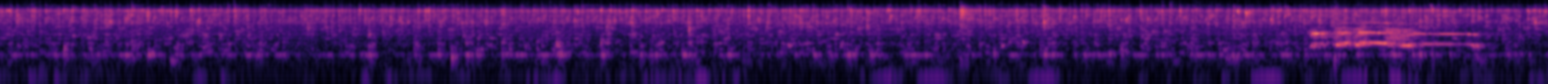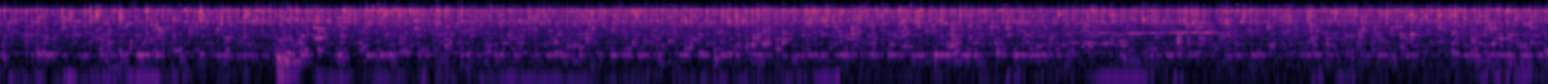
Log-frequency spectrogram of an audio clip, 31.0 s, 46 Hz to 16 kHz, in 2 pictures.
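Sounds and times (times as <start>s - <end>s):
water trickling into pond: 0.0s - 30.9s.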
